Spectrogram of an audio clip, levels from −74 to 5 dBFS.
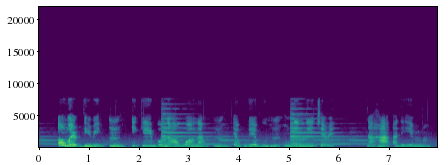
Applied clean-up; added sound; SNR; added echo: none; Church bell; 12 dB; none.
